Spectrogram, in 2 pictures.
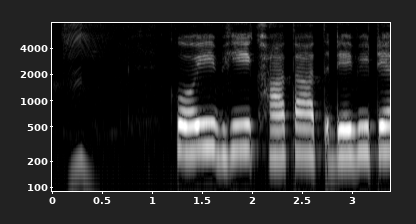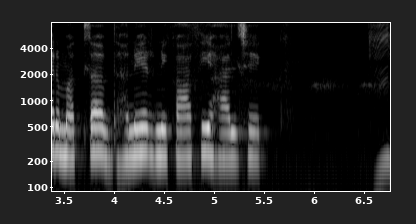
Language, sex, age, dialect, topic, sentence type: Magahi, female, 18-24, Northeastern/Surjapuri, banking, statement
